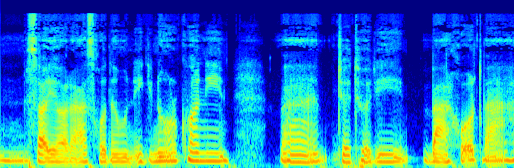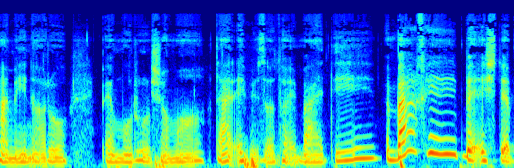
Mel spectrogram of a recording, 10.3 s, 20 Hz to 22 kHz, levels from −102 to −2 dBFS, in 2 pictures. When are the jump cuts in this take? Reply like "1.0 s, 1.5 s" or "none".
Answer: 4.8 s, 6.7 s, 7.2 s, 8.9 s

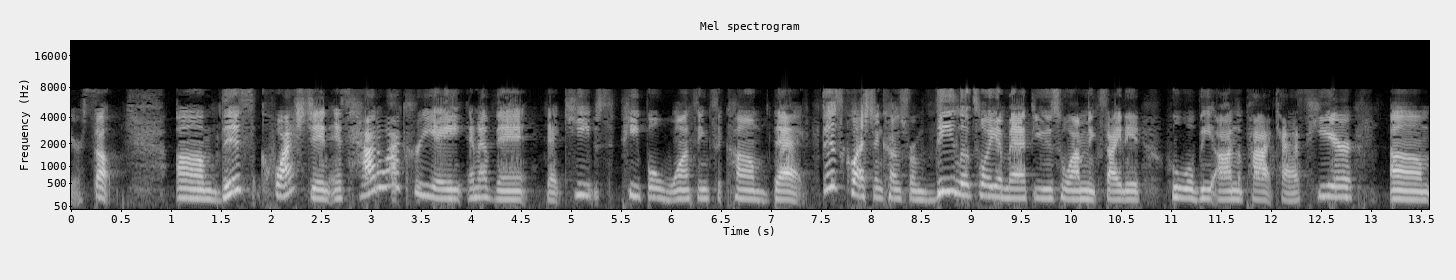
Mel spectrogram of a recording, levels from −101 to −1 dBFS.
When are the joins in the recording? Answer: 7.5 s

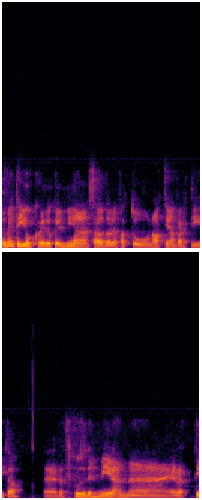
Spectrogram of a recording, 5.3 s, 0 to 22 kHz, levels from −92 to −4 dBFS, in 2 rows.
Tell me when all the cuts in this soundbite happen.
none

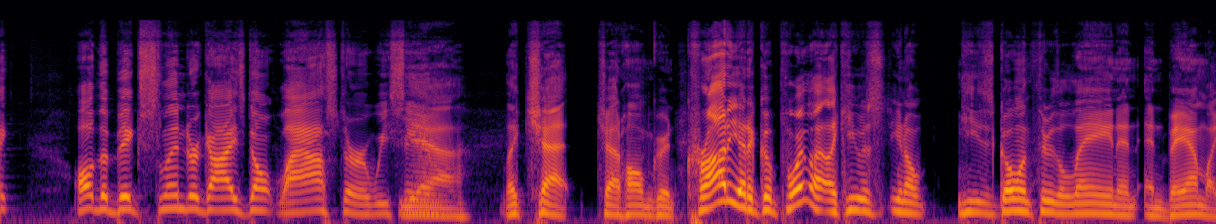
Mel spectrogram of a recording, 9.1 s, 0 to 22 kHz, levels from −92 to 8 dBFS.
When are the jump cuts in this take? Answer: 5.1 s

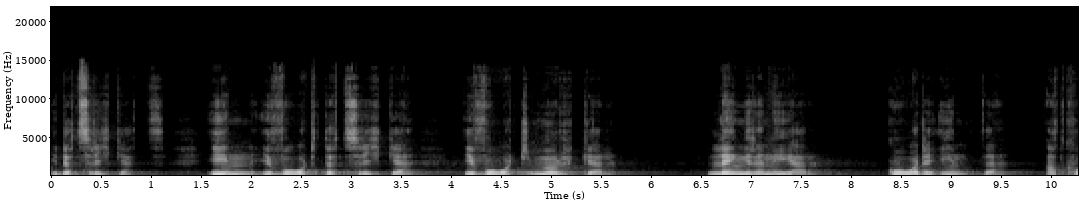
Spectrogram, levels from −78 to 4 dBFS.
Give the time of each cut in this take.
none

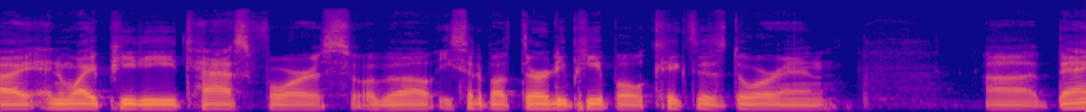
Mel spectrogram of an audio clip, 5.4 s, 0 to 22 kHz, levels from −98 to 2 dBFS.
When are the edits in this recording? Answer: none

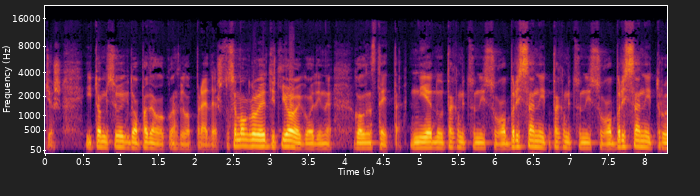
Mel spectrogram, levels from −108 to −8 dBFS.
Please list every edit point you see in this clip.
1.8 s, 3.1 s, 4.1 s, 4.8 s, 6.7 s

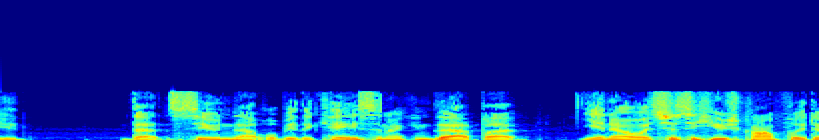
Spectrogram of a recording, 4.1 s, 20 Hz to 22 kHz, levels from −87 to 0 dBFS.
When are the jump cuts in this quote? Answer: 2.2 s, 2.7 s

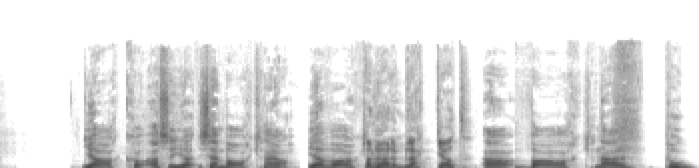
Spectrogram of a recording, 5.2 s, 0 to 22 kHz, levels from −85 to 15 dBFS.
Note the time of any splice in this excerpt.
2.2 s, 3.9 s

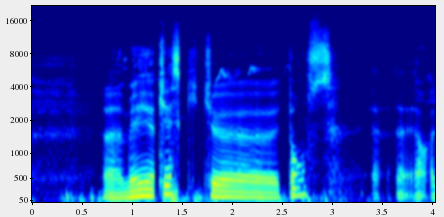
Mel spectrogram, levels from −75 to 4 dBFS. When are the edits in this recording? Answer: 1.2 s, 2.5 s

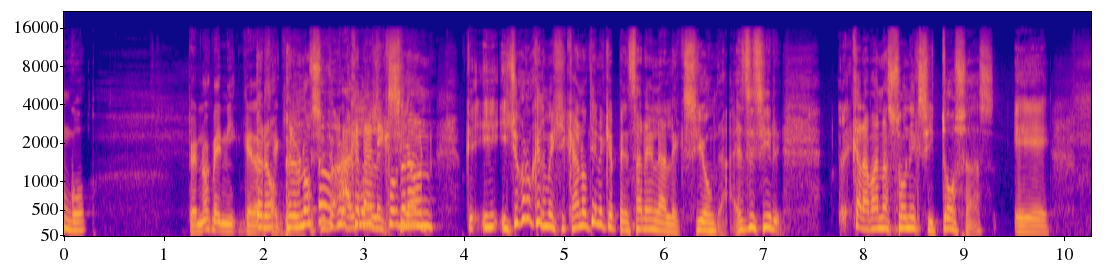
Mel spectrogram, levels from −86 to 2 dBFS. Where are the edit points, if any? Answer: 1.5 s, 2.5 s, 4.3 s, 4.8 s, 5.3 s, 6.5 s, 7.9 s

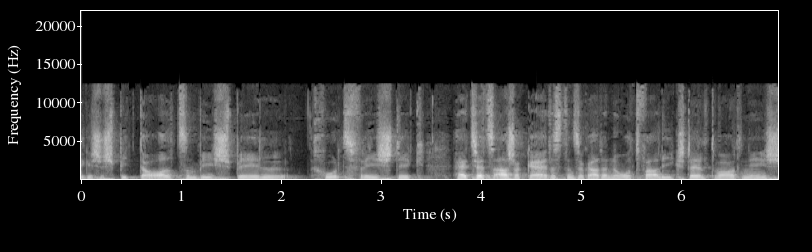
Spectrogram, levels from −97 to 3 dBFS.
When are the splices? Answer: none

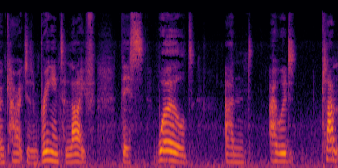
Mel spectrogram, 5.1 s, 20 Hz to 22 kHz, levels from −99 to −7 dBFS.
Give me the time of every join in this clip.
2.2 s

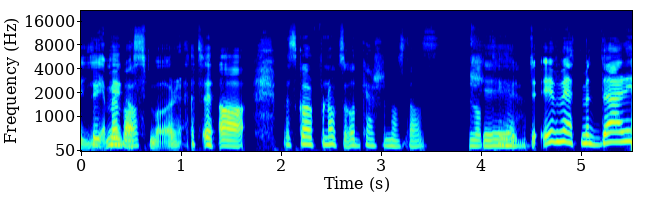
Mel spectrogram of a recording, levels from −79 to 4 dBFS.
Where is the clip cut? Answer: 2.8 s, 3.9 s

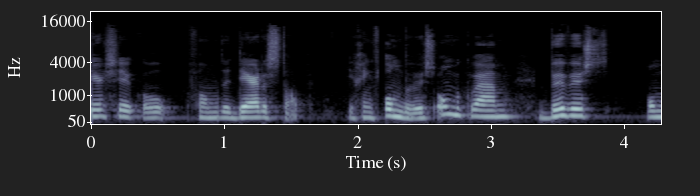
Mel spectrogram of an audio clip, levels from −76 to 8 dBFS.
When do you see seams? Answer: 0.9 s, 2.1 s, 3.3 s

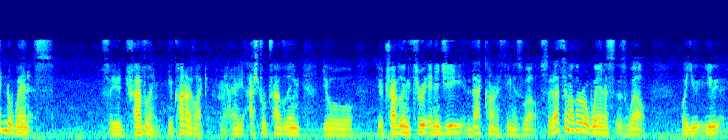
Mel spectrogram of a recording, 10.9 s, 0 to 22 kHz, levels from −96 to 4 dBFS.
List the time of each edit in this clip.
3.4 s

